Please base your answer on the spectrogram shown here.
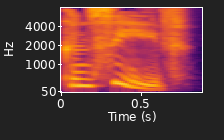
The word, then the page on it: conceive: British English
